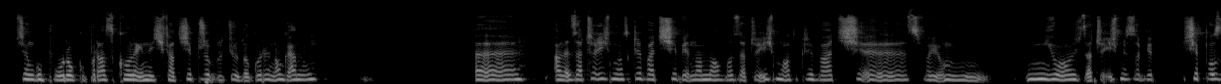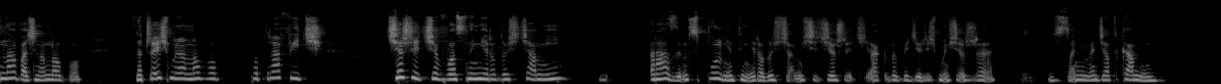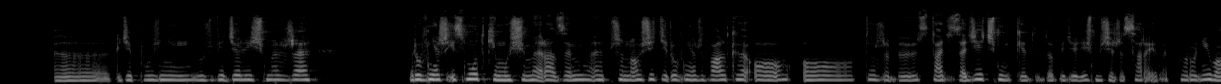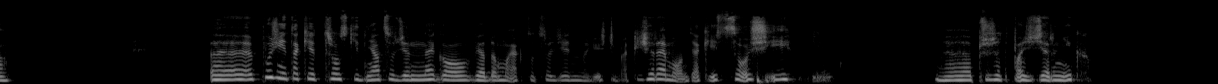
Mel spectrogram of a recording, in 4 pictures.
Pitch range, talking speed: 200-230 Hz, 115 wpm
